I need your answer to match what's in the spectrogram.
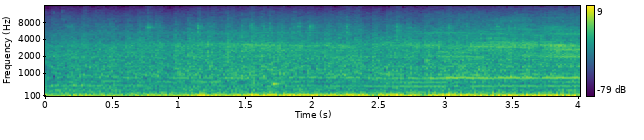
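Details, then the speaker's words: Early-1970s first-gen Honda Civic with a B16A swap, low on fuel: rough, loud engine rumble with a thin, buzzing whine from the noisy fuel pump; a suspected bearing noise is also present. "all right so i've shut it off because that fuel pump was just so noisy"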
